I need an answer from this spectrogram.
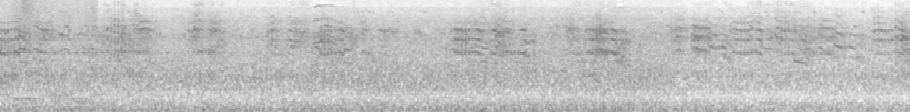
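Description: Birds calling over a steady low background noise: short calls repeat every half second or so.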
